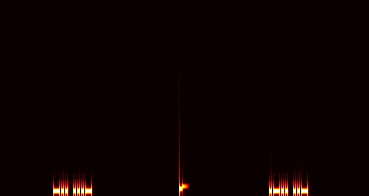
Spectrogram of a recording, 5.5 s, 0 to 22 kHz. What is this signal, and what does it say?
Morse code, heard as a keyed tone, about 40 wpm, 700 Hz. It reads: DV LU
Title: Top Two Letter Combinations in Words 40wpm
